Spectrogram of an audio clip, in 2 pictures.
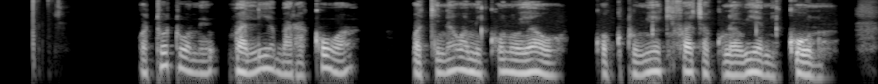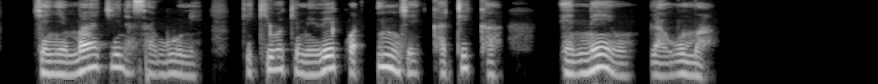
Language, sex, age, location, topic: Swahili, male, 25-35, Nairobi, health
